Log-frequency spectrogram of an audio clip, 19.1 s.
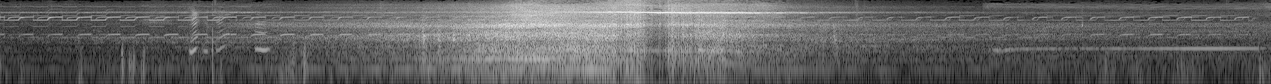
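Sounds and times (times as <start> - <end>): level crossing warbling alarm: 0.0 - 19.0
thin high whine: 0.0 - 19.0
train engine and wheels on rails: 0.0 - 19.0.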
